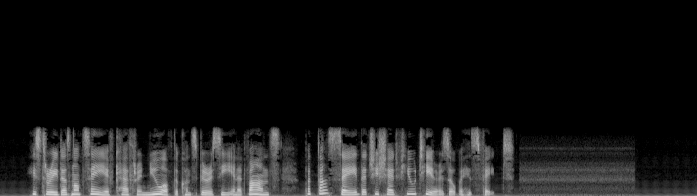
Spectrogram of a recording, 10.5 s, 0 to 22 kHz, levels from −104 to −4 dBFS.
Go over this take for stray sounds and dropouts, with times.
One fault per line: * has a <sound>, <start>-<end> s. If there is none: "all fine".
all fine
